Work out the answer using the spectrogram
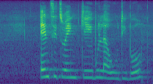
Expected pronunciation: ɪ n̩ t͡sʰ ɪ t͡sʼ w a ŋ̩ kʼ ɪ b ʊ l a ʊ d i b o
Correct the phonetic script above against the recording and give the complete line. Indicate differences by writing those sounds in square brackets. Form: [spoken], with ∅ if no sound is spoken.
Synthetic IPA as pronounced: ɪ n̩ t͡sʰ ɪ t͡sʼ w [e] ŋ̩ kʼ ɪ b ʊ l a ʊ d i b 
